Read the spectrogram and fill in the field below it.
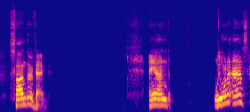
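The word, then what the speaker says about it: Sonderweg: Sand veg. The W is pronounced like a V in German. Sandereveg.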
